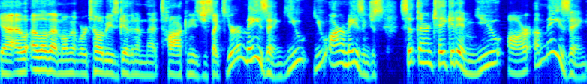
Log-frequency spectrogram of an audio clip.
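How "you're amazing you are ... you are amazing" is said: goofy, earnest, high, swooping sing-song voice. Recalling the moment Tobey Maguire gives Andrew Garfield a talk: funny voice quoting Tobey Maguire. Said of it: "I know I'm using like a funny voice".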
